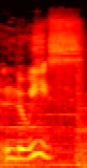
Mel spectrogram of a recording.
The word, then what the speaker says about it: Louis: in fact our antagonist he should be called Louie but they call him Louise therefore his name should be spelled l e w i s right if they're going to pronounce it like that my name is actually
